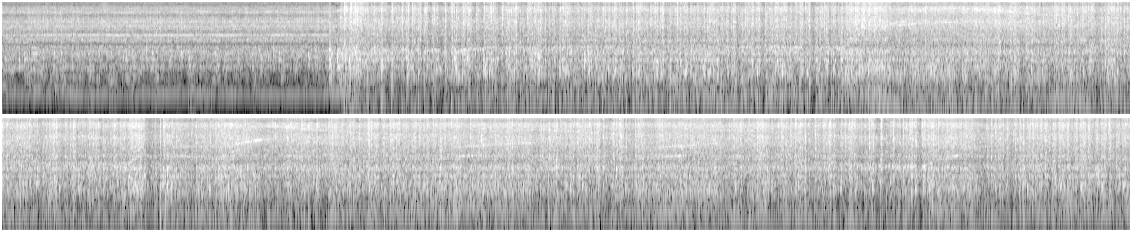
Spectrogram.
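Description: Curtiss-Wright radial aircraft engine cold starting. A steady whine while the propeller is cranked gives way about four seconds in, as the engine catches, to the louder running of the engine. It settles to an idle, with one sharp pop about sixteen seconds in.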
